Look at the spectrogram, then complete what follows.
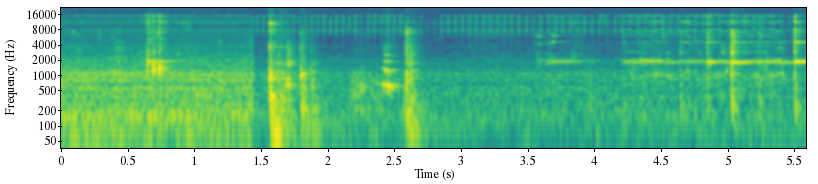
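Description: Coffee pouring from a stovetop moka pot into a ceramic mug, stopping sharply about a second and a half in. A few sharp clicks and light taps follow, with more near the end.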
